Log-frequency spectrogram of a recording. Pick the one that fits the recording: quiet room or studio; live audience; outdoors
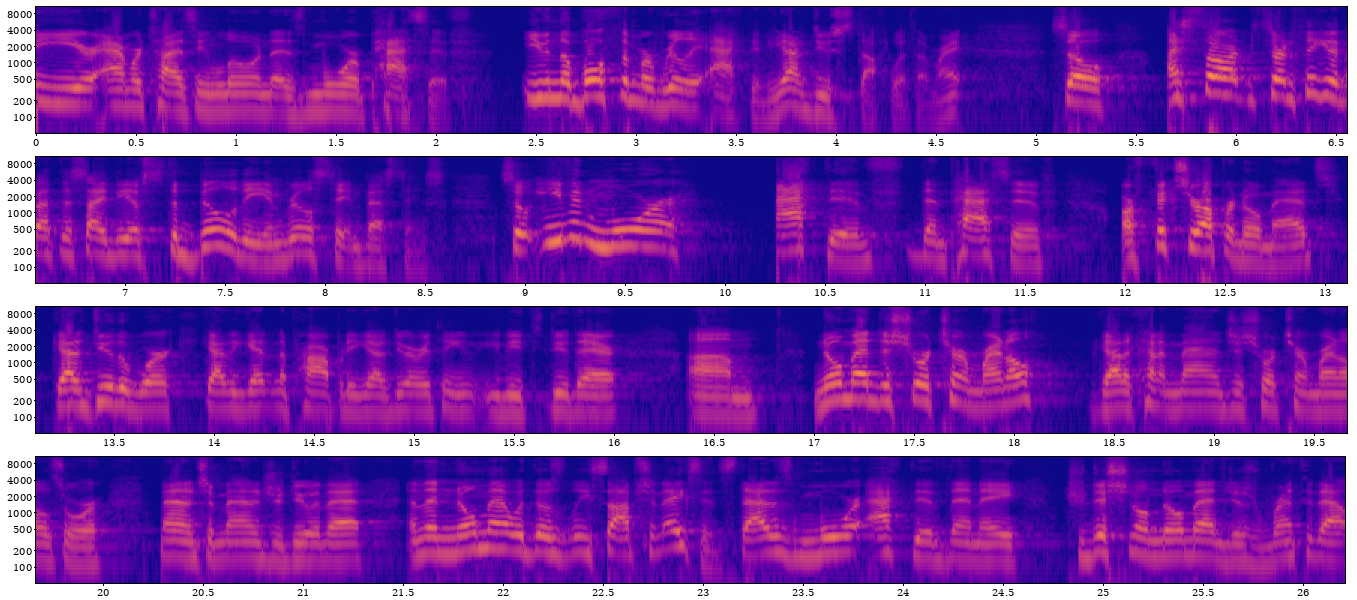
live audience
